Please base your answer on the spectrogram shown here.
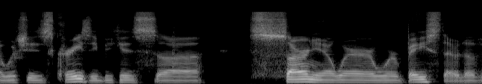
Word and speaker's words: Sarnia: never been like like Sernia. Is that how you say it? Sarnia. Yeah, Sarnia. Yeah.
